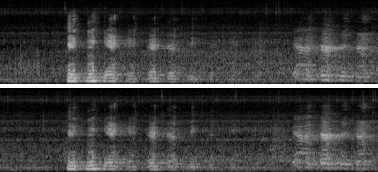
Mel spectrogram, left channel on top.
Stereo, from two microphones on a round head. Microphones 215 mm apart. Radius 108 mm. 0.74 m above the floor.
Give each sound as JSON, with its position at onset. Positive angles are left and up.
{"t": 0.7, "sound": "laughter", "side_deg": 35, "distance_m": 0.6}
